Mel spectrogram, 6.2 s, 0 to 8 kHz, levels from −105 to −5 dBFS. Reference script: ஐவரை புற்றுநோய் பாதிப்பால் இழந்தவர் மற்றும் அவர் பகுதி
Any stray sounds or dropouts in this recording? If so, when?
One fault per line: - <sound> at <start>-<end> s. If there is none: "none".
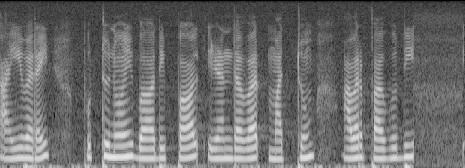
none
